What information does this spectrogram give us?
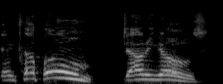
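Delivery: loud, high storytelling burst; explosive kapoom. A narrator's reading. Storyteller knocks out the lion, explosive kapoom. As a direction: boom it out as he topples.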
